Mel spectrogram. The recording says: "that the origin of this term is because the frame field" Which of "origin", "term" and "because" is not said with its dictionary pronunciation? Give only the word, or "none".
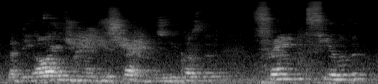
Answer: term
